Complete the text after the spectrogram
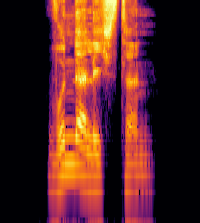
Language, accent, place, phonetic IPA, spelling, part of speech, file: German, Germany, Berlin, [ˈvʊndɐlɪçstn̩], wunderlichsten, adjective, De-wunderlichsten.ogg
- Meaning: 1. superlative degree of wunderlich 2. inflection of wunderlich: strong genitive masculine/neuter singular superlative degree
